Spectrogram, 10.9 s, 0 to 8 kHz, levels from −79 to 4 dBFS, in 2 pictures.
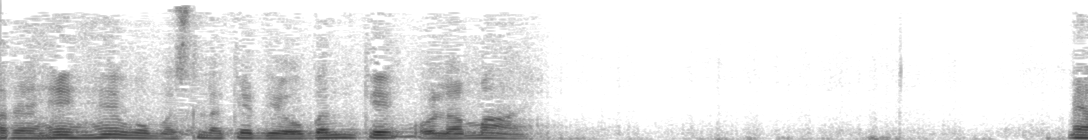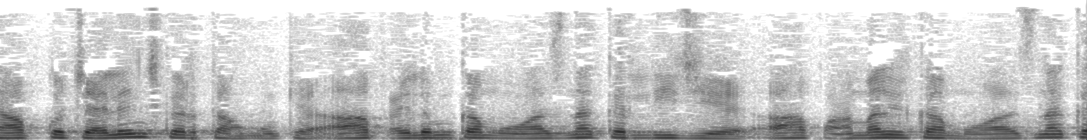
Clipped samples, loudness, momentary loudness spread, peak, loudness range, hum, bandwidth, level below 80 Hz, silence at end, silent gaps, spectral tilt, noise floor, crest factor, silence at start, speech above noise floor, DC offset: under 0.1%; -21 LUFS; 7 LU; -4 dBFS; 9 LU; none; 8 kHz; -50 dBFS; 0 s; none; -7.5 dB/octave; -59 dBFS; 18 dB; 0 s; 39 dB; under 0.1%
